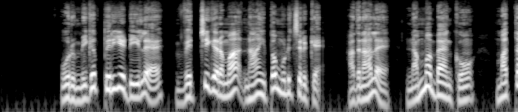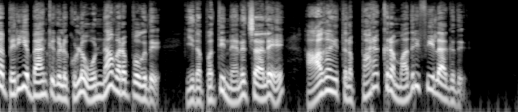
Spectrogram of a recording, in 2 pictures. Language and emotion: Tamil, happy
